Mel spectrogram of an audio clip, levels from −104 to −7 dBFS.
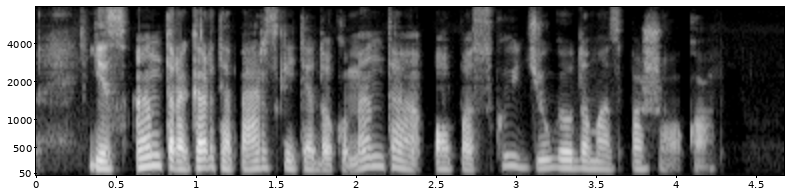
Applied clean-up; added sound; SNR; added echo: none; none; none; none.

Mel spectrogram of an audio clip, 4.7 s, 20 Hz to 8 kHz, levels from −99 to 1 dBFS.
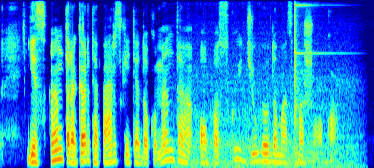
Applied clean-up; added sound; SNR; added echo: none; Microwave oven; 14 dB; none.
